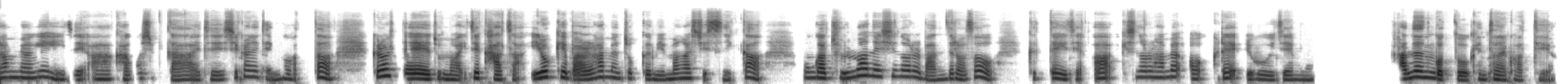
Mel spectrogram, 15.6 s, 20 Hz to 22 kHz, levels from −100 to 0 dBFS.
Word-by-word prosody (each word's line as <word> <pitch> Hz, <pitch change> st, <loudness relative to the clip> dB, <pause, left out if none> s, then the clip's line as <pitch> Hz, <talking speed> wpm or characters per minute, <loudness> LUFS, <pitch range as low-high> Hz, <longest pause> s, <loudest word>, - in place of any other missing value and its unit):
1 255 Hz, +1 st, 0 dB
명이 250 Hz, +2 st, -1 dB
이제 180 Hz, 0 st, -4 dB
'아 190 Hz, -1 st, -1 dB
가고 180 Hz, +5 st, -5 dB
싶다. 175 Hz, -6 st, -3 dB
이제 170 Hz, 0 st, -5 dB
시간이 275 Hz, -, -3 dB
된 190 Hz, -7 st, -6 dB
것 200 Hz, -, -3 dB
같다.' 205 Hz, +3 st, 0 dB, 0.4 s
그럴 300 Hz, +3 st, +6 dB
때 210 Hz, -2 st, +7 dB
좀 190 Hz, 0 st, -2 dB
막 180 Hz, -2 st, +1 dB
"이제 235 Hz, -, +3 dB
가자." 185 Hz, -4 st, -1 dB
이렇게 260 Hz, +4 st, +5 dB
말하면 235 Hz, +4 st, +1 dB
쪼끔 215 Hz, -4 st, -4 dB
민망할 205 Hz, +6 st, 0 dB
수 225 Hz, -, -3 dB
있으니까 -, -, -1 dB, 0.4 s
뭔가 240 Hz, -1 st, +4 dB
둘만의 285 Hz, +8 st, +2 dB
신호를 290 Hz, -2 st, -2 dB
만들어서 190 Hz, +7 st, -1 dB, 0.3 s
그때 215 Hz, +1 st, -3 dB
이제 190 Hz, 0 st, -3 dB
'아.' 230 Hz, -, +3 dB
이렇게 230 Hz, -, -9 dB
신호를 270 Hz, -1 st, -3 dB
하면 280 Hz, +3 st, -1 dB
'어, 200 Hz, -1 st, -4 dB
그래.' 230 Hz, -, -2 dB
그리고 180 Hz, -2 st, -3 dB
이제 175 Hz, +1 st, -3 dB
뭐 170 Hz, -1 st, -6 dB, 0.9 s
가는 250 Hz, +4 st, +5 dB
것도 170 Hz, -5 st, +3 dB
괜찮을 180 Hz, 0 st, -1 dB
것 170 Hz, -, -7 dB
같아요. 155 Hz, 0 st, -9 dB
215 Hz, 340 characters per minute, -21 LUFS, 185-255 Hz, 0.9 s, 때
